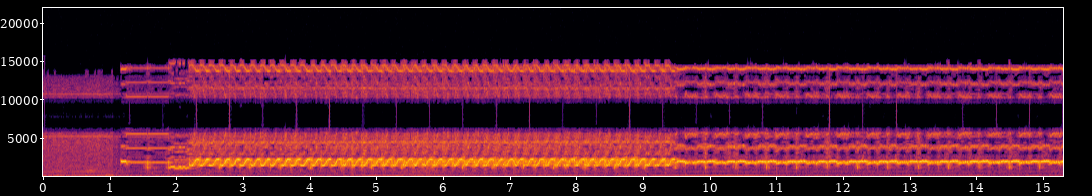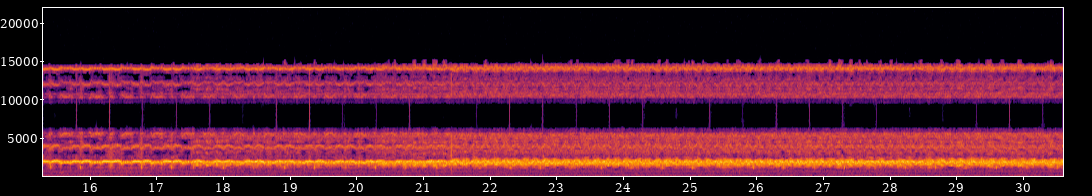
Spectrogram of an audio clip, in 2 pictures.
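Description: Slow-scan television (SSTV) picture signal received by HF ham radio on the 20 m band: a few short held tones about a second in, then a continuous high, warbling and chirping stream of tones with a fast, even ticking of line-sync pulses as an image is sent line by line. The signal's texture changes about nine seconds in.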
